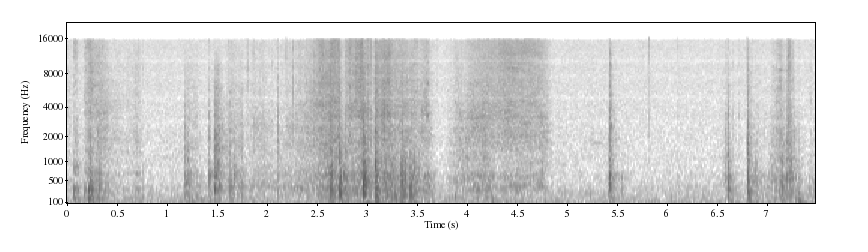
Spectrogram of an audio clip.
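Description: Faint handling noises of a Funko Pop's windowed cardboard box being picked up and turned in the hand: a rustling, sliding stretch from about two to five seconds in, with several light taps and clicks before and after.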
